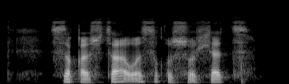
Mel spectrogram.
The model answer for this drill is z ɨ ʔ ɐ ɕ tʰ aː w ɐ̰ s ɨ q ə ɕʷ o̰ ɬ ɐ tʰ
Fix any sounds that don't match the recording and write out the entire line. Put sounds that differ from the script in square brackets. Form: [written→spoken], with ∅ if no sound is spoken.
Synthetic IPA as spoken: [z→s] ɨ [ʔ→q] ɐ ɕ tʰ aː w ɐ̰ s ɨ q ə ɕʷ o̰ ɬ ɐ tʰ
